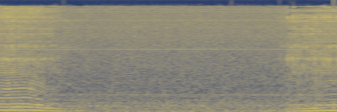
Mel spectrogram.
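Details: Person filmed asleep by a roommate, snoring loudly: low rattling snores at the start and end with a quieter breath between.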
